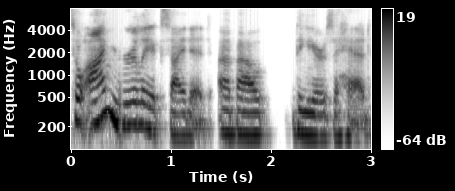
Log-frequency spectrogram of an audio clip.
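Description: An unremarkable speaking voice from a woman, fairly low in pitch with ordinary pitch variation, at a moderate pace on a very clean recording with a silent background. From Canada (Ontario). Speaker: university president. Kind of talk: interview.

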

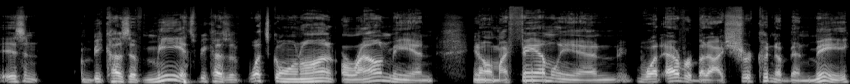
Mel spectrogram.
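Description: A dry, close sound with no echo, very wide pitch swings, a moderate pace and big swings in loudness, on a very clean recording with a silent background. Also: man. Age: 60s. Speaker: entrepreneur and coach. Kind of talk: interview.

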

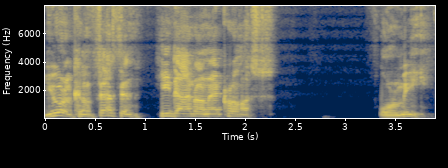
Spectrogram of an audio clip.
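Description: A man's fairly high voice with vocal fry, a bright, sharp tone and very wide pitch swings. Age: 60s. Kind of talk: casual spiritual conversation.

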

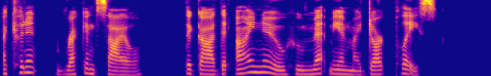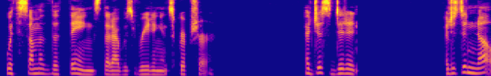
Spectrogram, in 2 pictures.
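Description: A woman speaks at a fairly slow pace with long, frequent pauses, her loudness very even and her pitch varying in an ordinary way. The recording is very clean with a silent background, and the sound is dry and close with no echo. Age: 30s. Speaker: podcast host. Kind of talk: personal testimony monologue.

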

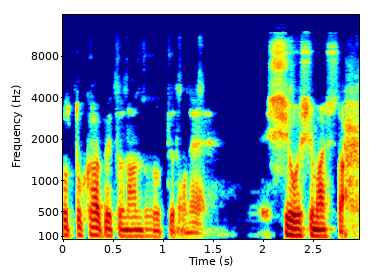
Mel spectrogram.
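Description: The sound is dry and close, with no echo. The voice is somewhat breathy. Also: man. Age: 60s. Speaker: camper with 30+ years experience. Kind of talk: casual interview chat.

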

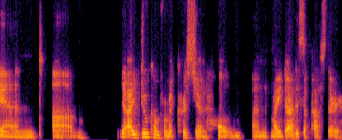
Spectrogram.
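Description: A woman's voice, dry and close with no echo. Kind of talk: casual interview conversation.

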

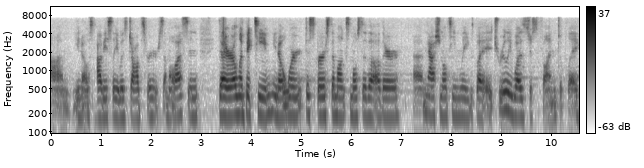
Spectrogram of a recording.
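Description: A woman with an American accent has an ordinary speaking voice, fairly low in pitch, at a moderate pace. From California. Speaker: college water polo coach. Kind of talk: casual interview. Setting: office at pool deck.

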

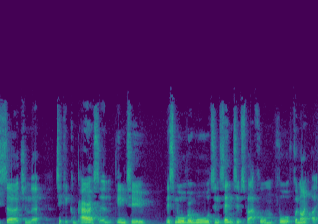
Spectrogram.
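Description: Here a man speaks with a southern English accent. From southern England, Surrey. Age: 20s. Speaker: startup founder. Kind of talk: interview. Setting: office.

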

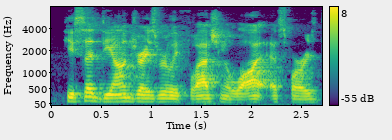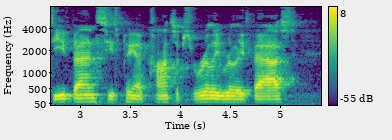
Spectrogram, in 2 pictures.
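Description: Speaking in an American accent, a man has a fairly low pitch and a monotone, flat intonation. He moves at a fairly quick pace. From US Midwest, Indiana. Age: 20s. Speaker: sports reporter and podcast host. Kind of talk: casual chat.

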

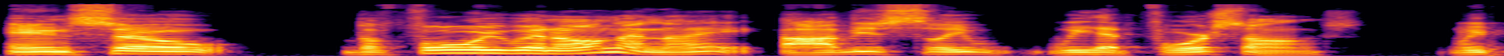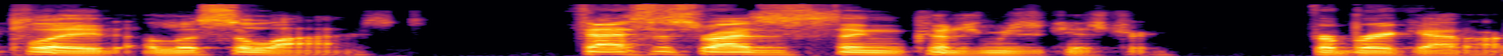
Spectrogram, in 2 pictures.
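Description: Against a quiet background, a man with a Southern US accent talks at a very fast pace in a dry, close sound with no echo. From US South. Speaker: country singer. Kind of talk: casual interview.

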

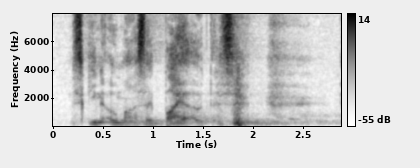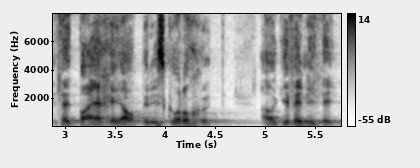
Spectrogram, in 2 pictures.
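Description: Over noticeable background noise, a man with a South African accent speaks at medium pitch and a moderate pace, with fairly even intonation. His loudness swings widely, and long pauses come often. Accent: Afrikaans South African English. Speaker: pastor. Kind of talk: sermon. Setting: church.

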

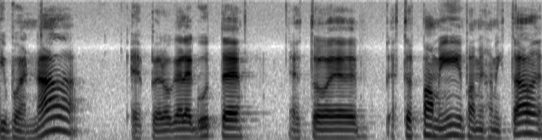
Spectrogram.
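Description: This man speaks at a moderate pace with lively intonation and a medium pitch. He leaves long, frequent pauses. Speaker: podcast host. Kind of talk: casual monologue. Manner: casual, Spanglish code-switching. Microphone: new microphone.

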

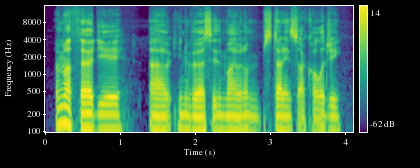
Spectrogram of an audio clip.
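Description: A man with an Australian accent has a very deep, low pitch and a dark, mellow tone, speaking at a moderate pace. The very clean recording has a silent background and a dry, close sound with no echo. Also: long, frequent pauses. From Australia, Queensland (Rockhampton area). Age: 20s. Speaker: psychology student. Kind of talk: casual chat.

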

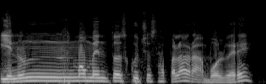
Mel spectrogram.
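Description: A man with an unremarkable speaking voice, lively intonation and a moderate pace. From Mexico, Ticumán, Morelos. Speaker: chef and restaurateur. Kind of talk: casual interview. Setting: on location in his restaurant.

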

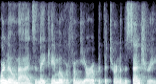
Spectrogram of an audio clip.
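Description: With an American accent, the speaker has an unremarkable speaking voice and ordinary pitch variation. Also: man. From Philadelphia, US. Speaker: business owner living abroad. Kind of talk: casual interview.

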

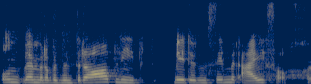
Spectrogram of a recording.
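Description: A woman talks at a moderate pace in a high voice. Her intonation stays monotone and flat. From rural Switzerland. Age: 30s. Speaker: finance blogger and podcaster. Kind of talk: interview. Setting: video call.

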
